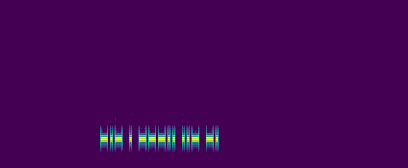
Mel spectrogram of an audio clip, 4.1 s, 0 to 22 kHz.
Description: Morse code, heard as a keyed tone, about 52 wpm, 700 Hz. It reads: KE8UN
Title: USA Call Signs - 5 Characters - Repeated 2x - 50wpm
